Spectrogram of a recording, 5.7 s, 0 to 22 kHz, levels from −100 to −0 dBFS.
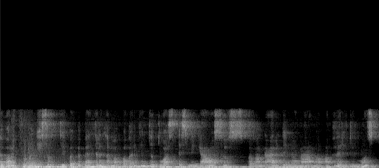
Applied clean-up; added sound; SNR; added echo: neural separator model SepFormer DNS4.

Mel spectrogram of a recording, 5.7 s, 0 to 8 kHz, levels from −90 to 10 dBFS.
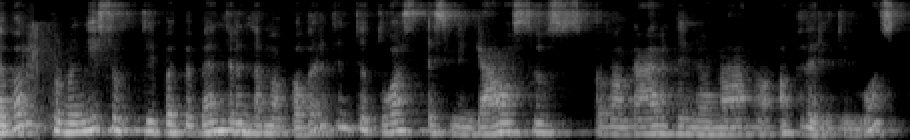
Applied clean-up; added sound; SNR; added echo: neural mask model DeepFilterNet 3.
